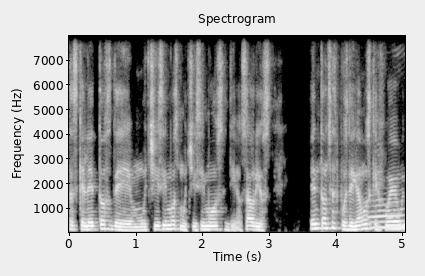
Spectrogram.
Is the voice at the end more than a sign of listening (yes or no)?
no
